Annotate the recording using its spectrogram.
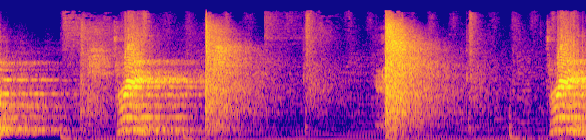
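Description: Boxing combination workout audio: short pitched calls and sharp hits, about one a second, over a steady music bed.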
